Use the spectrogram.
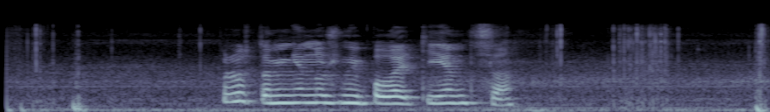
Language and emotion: Russian, sad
